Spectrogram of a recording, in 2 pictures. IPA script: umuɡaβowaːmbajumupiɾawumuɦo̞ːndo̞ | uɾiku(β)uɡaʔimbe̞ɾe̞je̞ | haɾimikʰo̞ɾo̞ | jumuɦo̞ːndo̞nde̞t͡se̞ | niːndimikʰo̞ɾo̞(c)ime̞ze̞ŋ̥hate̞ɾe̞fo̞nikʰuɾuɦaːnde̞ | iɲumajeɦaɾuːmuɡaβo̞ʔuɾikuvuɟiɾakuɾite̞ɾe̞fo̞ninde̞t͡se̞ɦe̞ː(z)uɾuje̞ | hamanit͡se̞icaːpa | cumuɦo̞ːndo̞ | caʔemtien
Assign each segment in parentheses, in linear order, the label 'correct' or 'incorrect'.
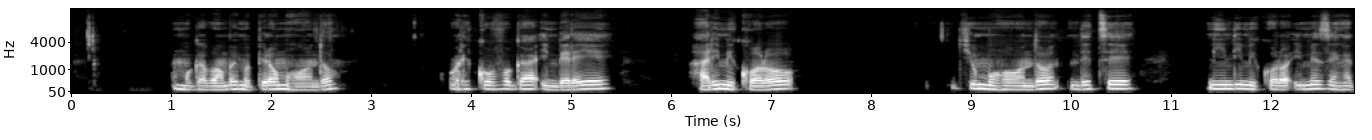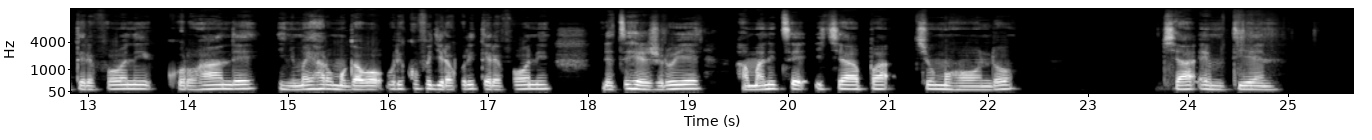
incorrect: v, incorrect: ʔ, incorrect: ʒ

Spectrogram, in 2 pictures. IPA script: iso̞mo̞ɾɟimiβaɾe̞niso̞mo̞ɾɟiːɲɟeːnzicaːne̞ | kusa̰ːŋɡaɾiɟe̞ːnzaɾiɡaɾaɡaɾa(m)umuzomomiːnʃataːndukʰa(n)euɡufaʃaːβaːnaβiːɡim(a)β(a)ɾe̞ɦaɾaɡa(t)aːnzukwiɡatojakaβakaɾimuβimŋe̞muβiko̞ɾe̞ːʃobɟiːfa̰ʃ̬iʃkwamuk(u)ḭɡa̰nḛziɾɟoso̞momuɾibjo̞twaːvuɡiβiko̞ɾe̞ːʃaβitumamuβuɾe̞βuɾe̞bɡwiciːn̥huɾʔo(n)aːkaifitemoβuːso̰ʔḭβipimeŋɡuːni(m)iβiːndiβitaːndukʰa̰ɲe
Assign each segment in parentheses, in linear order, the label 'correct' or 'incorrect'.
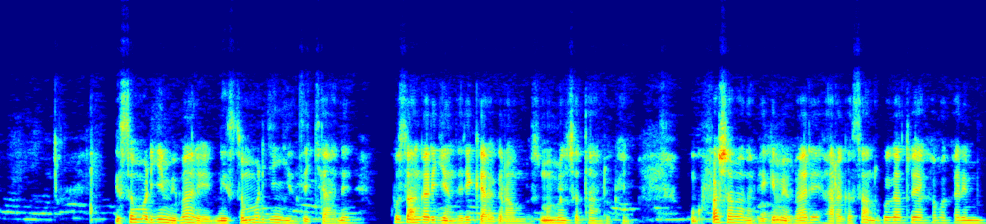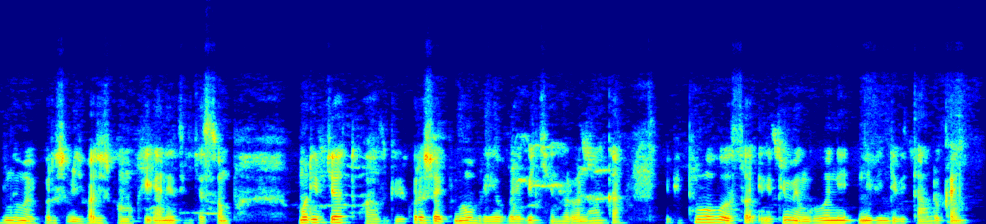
correct, incorrect: ɲ, incorrect: i, correct, incorrect: s, incorrect: w, correct, incorrect: n

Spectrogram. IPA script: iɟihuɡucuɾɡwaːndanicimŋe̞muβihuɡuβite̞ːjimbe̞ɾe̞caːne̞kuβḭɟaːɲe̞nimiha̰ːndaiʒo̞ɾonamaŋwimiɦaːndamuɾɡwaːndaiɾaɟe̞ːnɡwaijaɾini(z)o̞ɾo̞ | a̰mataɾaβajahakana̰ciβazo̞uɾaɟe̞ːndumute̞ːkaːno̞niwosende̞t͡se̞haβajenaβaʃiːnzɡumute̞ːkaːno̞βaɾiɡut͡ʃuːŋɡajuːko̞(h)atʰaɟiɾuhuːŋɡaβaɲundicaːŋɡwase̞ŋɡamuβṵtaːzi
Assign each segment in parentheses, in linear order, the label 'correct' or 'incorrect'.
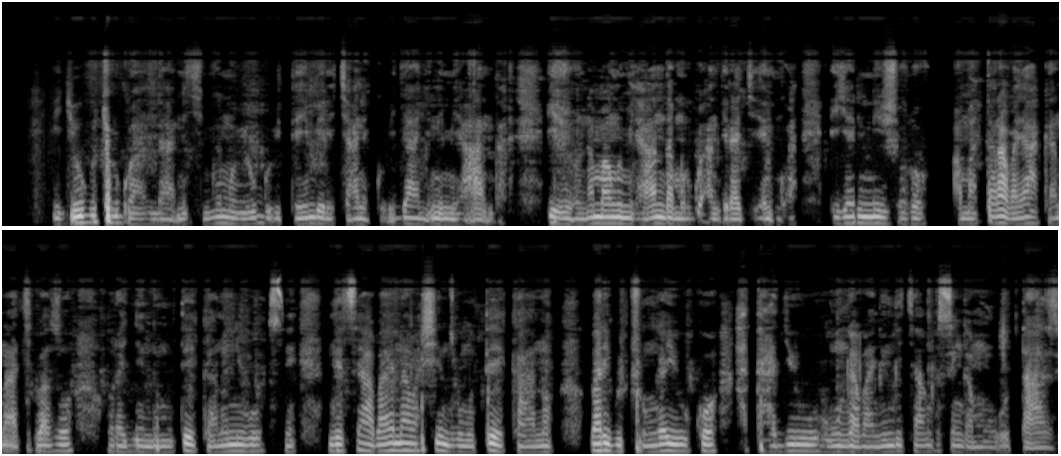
incorrect: ʒ, correct

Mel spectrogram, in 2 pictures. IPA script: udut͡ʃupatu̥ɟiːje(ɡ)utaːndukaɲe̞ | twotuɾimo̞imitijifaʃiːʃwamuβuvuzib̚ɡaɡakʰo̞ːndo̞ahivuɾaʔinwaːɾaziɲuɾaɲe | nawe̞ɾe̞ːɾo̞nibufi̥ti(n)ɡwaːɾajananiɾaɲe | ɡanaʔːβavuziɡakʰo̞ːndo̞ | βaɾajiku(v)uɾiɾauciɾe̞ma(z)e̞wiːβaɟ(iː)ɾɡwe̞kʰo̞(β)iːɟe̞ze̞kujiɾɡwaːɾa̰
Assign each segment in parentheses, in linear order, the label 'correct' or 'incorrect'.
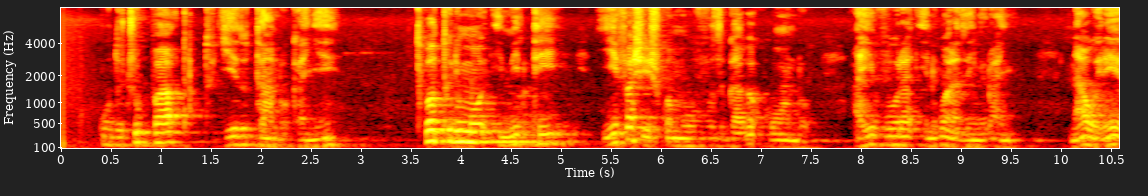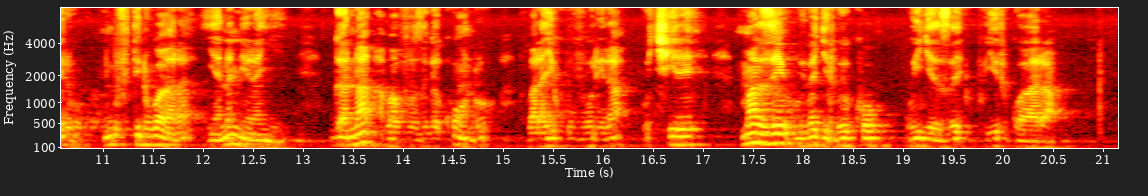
incorrect: d, correct, correct, correct, incorrect: i, incorrect: w

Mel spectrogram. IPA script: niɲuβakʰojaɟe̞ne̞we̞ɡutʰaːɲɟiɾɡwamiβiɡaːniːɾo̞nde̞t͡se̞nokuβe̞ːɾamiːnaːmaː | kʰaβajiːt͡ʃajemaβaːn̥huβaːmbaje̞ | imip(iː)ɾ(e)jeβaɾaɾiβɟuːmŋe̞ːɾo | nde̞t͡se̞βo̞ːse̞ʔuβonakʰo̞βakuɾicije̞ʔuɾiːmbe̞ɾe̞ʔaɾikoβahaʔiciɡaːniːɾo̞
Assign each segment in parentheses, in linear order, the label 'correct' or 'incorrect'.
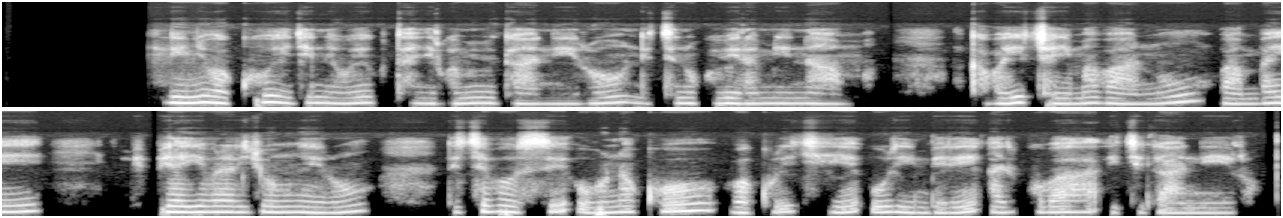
incorrect: i, incorrect: a

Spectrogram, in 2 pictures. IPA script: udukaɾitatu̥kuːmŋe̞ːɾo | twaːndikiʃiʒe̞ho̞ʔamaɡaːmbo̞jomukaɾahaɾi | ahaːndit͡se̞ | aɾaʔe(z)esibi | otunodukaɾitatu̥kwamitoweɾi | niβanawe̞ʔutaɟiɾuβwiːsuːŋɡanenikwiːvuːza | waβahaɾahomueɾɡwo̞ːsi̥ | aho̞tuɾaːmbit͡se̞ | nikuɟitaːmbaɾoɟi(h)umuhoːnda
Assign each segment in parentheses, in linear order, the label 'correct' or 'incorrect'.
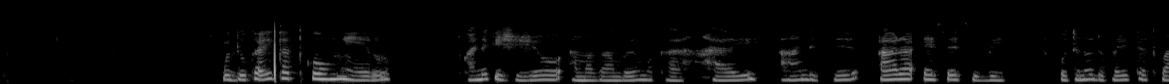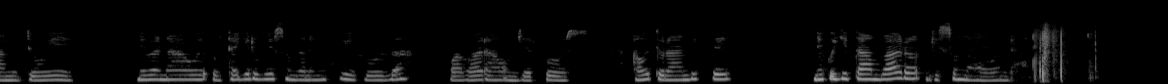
incorrect: s, incorrect: s

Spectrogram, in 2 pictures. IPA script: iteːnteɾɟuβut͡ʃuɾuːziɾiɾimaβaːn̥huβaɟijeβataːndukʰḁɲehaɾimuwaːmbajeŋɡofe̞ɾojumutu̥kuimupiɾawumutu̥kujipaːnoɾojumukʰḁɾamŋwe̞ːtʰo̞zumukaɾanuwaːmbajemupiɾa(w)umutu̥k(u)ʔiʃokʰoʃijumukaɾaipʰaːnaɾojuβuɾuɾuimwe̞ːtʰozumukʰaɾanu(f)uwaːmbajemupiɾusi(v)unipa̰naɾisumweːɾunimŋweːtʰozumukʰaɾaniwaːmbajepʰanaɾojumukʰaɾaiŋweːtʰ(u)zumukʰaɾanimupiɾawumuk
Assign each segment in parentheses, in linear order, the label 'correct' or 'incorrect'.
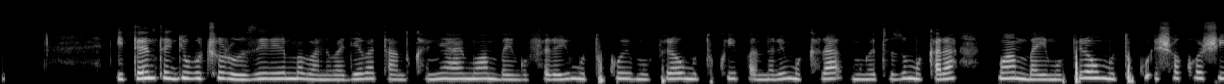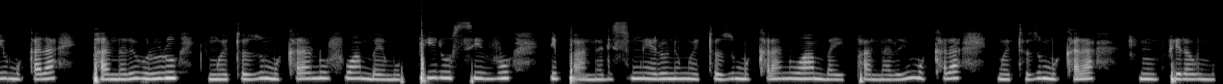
correct, correct, correct, correct, incorrect: o

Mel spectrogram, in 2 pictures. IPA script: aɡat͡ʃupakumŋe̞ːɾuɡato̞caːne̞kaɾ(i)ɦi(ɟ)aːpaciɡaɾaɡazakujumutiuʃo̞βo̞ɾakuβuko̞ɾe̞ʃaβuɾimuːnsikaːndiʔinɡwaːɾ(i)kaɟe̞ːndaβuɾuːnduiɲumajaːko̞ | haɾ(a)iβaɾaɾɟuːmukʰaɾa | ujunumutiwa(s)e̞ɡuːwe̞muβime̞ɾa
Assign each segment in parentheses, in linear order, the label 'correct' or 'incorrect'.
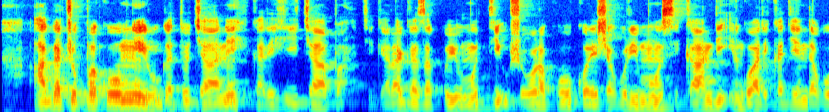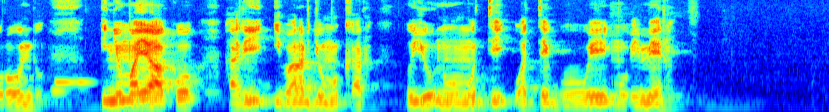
correct, incorrect: c, correct, incorrect: i, incorrect: t

